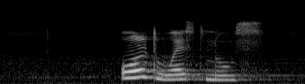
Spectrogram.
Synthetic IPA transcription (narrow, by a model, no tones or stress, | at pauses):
oldwɛstʰnos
